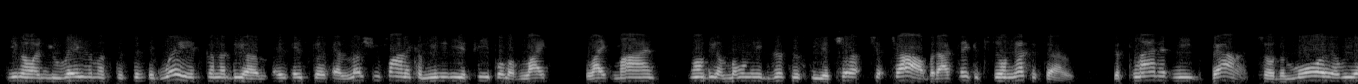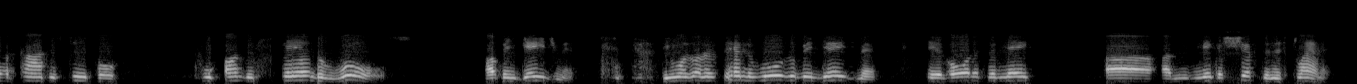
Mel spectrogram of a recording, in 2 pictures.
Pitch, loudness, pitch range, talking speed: 165 Hz, -25 LUFS, 155-185 Hz, 185 wpm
